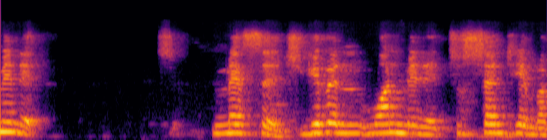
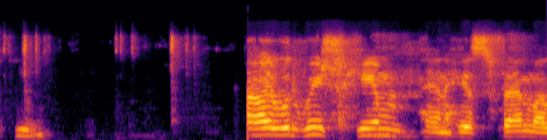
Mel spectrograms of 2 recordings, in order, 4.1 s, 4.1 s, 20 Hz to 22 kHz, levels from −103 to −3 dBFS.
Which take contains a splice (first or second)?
second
